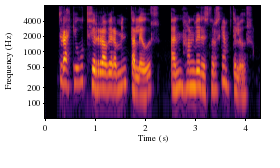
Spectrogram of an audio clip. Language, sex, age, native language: Icelandic, female, 40-49, Icelandic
